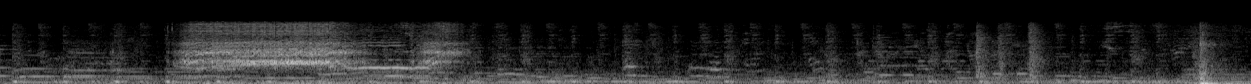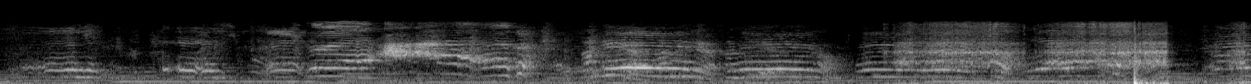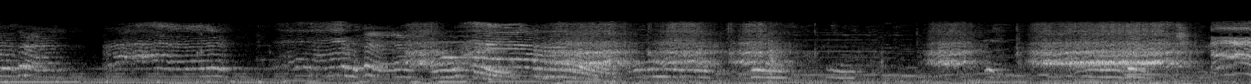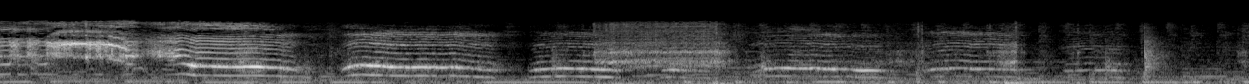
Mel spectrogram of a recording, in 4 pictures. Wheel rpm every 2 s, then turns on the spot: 20, 80, 10, 0, 0, 0, 0, 0, 0, 0, 20, 70, 20, 0, 10, 40, 40, 40, 50, 0, 0, 20, 50, 10, 0.
none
